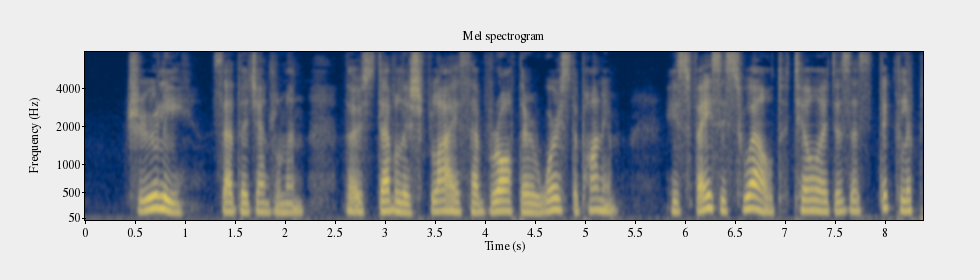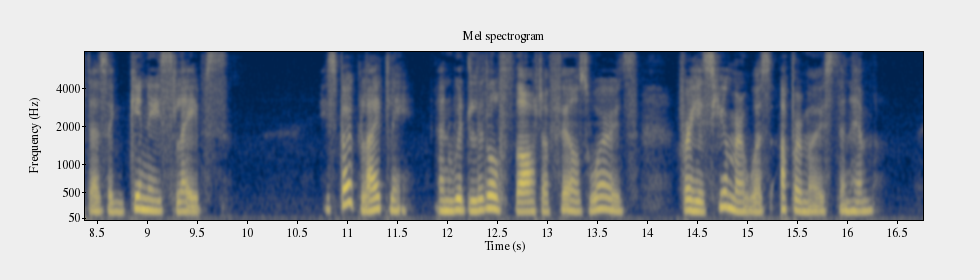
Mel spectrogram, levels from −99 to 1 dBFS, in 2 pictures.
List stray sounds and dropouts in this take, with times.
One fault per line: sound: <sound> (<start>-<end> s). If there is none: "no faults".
no faults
